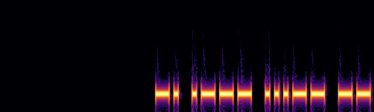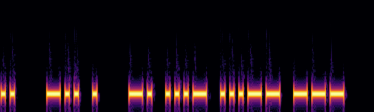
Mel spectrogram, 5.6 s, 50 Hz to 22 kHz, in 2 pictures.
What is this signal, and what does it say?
Morse code, heard as a keyed tone, about 34 wpm, 700 Hz. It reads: NJ3Z DE NV3O
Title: USA Callsign DE Callsign - 4 Characters - 35wpm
